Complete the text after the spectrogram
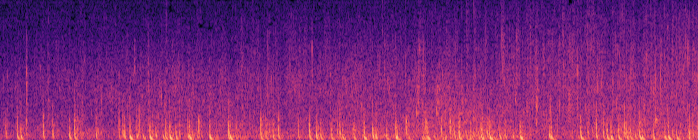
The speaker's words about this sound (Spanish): Las gotas aumentan formando círculos concéntricos sobre la superficie de un canal. El temporal arrecia y el sonido de la lluvia se confunde con los disparos de algún enfrentamiento lejano.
